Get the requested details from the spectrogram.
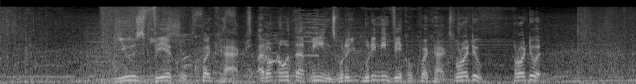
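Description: Car tyres screech while the car skids and turns.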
